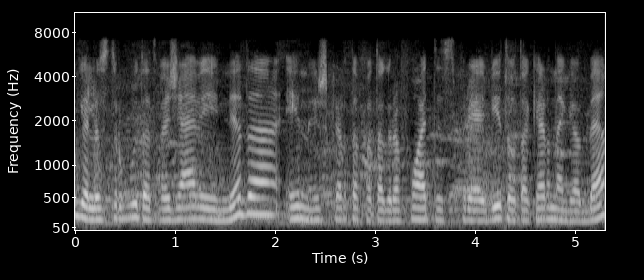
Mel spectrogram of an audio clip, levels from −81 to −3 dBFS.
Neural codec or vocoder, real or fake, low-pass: none; real; 7.2 kHz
